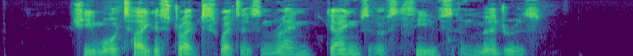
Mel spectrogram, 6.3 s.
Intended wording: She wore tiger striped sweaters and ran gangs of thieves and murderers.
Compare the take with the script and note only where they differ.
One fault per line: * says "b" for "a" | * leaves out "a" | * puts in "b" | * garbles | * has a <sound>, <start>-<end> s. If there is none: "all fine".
all fine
